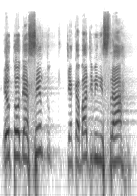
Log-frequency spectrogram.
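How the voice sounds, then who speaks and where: A male pastor with a high voice gives a lively story-filled sermon, acting out the dialogue as he goes. His voice rings through a large church hall with a long reverb. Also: a little fast. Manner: animated, acts out dialogue.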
